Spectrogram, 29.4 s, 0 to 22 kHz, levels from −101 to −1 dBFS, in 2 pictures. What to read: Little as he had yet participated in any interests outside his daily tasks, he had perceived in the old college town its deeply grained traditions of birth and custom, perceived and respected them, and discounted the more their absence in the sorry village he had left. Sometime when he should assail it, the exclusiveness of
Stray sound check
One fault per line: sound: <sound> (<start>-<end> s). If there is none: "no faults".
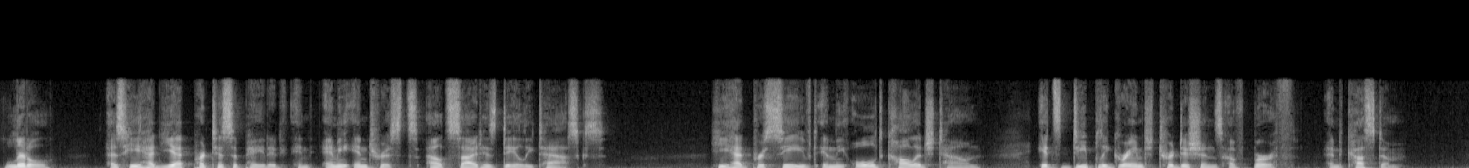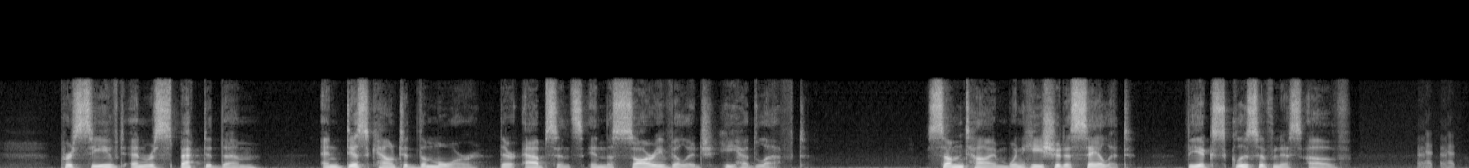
sound: laugh (28.9-29.2 s)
